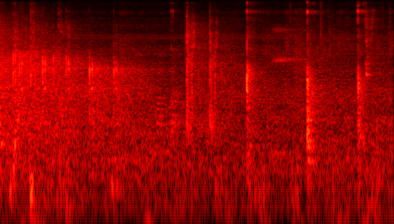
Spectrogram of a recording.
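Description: A plastic table tennis ball bouncing: a handful of sharp, ringing pings spaced about half a second to a second apart, heard between points while the ball is out of play. Faint hall noise dies away over the first couple of seconds.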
